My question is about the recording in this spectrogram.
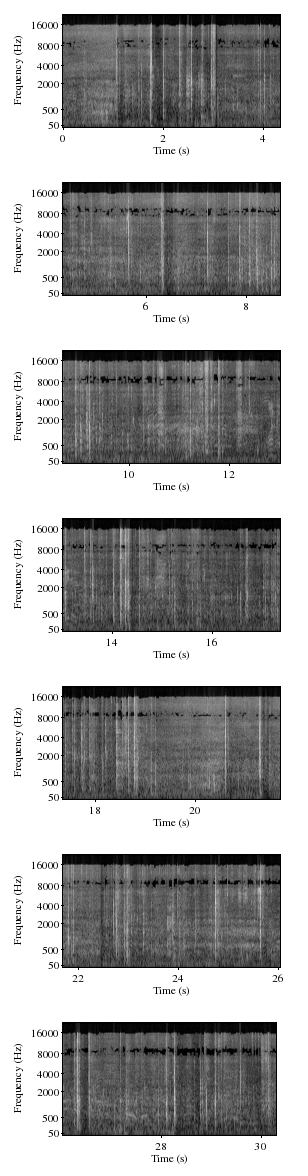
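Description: Skateboards rolling on concrete, with many sharp clacks and slaps of boards hitting the ground scattered throughout.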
